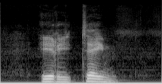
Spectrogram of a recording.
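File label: "erytheem", Dutch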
